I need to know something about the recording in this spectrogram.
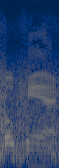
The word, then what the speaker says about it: Spokane: Although Erin keeps calling it Spokane. I guess that makes sense. That's how it's spelled. Now, Erin, where are we, man? It's Spokane. We're in Spokane. I told you, she calls it Spokane. Cracks me up. Spokane is what it really is.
